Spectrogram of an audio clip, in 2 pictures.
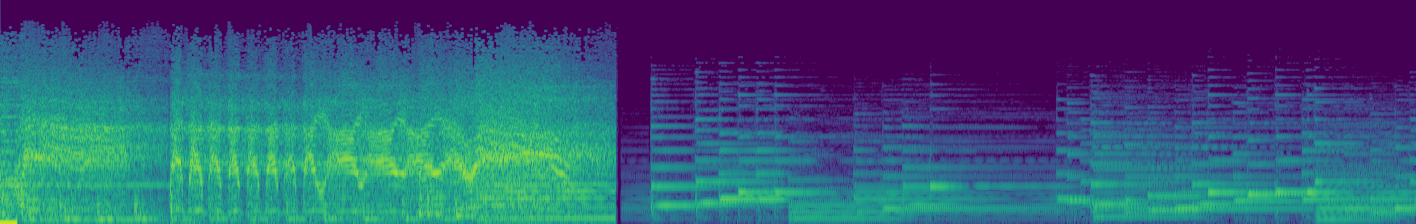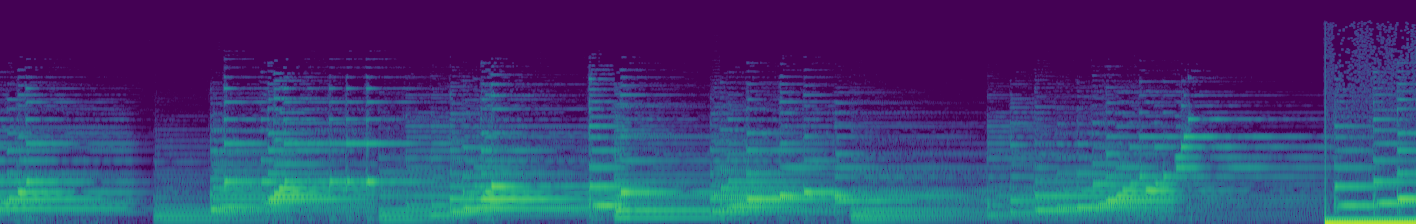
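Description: A cover of a bolero song plays, opening with a few seconds of dense, noisy wash before giving way to a clear, steady melodic line with sustained tones, moderately loud and with no talking.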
